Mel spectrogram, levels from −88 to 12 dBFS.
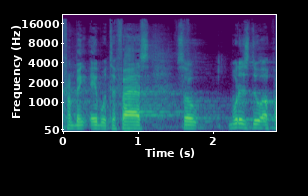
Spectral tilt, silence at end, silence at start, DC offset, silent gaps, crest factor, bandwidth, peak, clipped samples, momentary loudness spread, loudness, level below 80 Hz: -5 dB/octave; 0 s; 0 s; under 0.1%; none; 18 dB; 19 kHz; -2 dBFS; under 0.1%; 14 LU; -19 LUFS; -60 dBFS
